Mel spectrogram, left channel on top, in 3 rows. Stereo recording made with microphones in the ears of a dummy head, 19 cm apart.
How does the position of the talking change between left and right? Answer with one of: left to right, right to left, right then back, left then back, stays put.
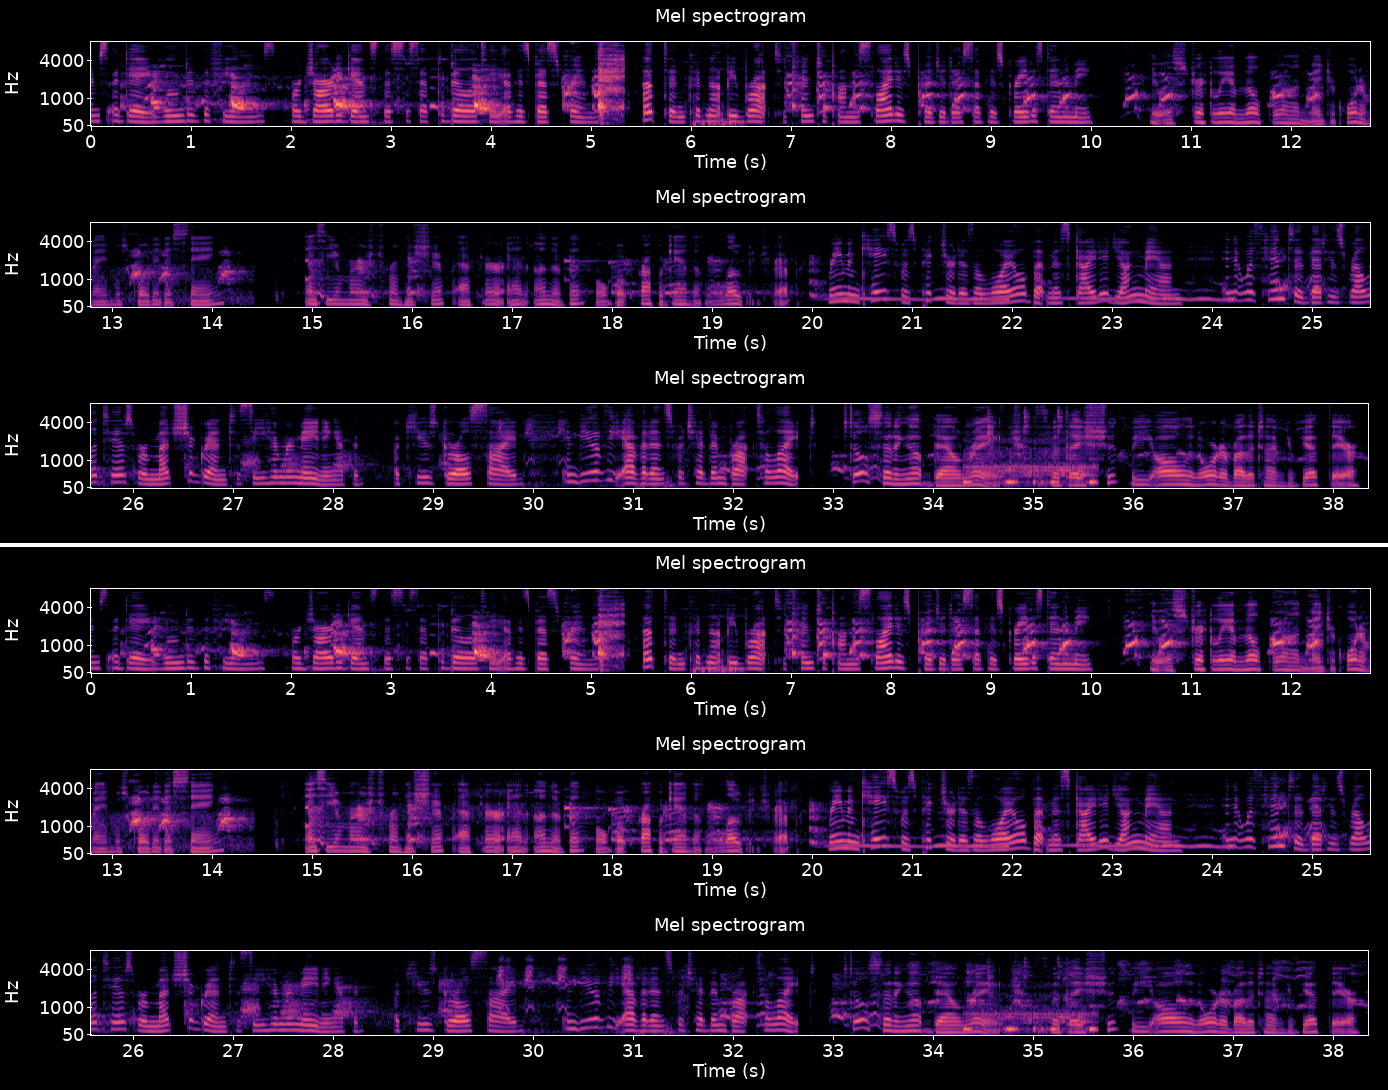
right then back.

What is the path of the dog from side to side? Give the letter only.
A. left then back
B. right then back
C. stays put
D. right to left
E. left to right
E.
